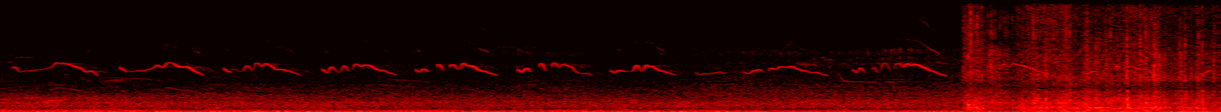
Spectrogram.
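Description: A small bird repeating a short rising-and-falling chirp about twice a second over a steady low rumble of wind on the microphone. Near the end a loud rushing hiss starts suddenly.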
